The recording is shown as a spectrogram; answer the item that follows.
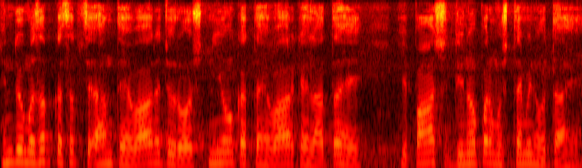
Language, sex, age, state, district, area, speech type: Urdu, male, 18-30, Uttar Pradesh, Saharanpur, urban, spontaneous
